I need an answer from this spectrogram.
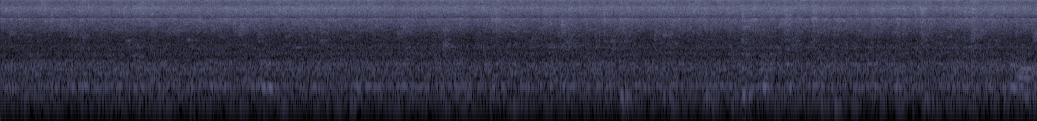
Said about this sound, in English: Let's see what happens when I try to take a shower.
